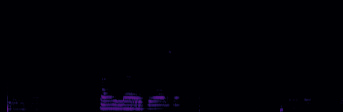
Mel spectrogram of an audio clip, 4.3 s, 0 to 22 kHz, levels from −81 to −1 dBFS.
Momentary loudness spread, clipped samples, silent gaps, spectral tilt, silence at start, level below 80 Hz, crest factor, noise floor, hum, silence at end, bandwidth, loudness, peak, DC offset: 7 LU; under 0.1%; none; -7 dB/octave; 0.1 s; -88 dBFS; 20 dB; under -90 dBFS; none; 0 s; 11.5 kHz; -64 LUFS; -48 dBFS; under 0.1%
